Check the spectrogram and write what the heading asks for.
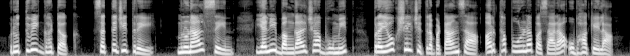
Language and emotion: Marathi, neutral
